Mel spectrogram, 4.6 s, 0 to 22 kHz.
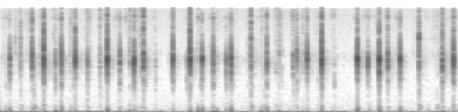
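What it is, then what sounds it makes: Mechanical keyboard with plastic keycaps. One hand types fingertip keystrokes on a white Think 6.5 mechanical keyboard with plastic keycaps and Bsun Lollipop switches. It makes a quick, steady run of crisp, bright clacks centred around 2.4 kHz with a light low thud under each press. Each keystroke cuts off almost instantly with no ring.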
